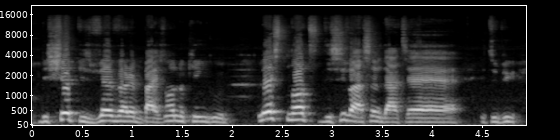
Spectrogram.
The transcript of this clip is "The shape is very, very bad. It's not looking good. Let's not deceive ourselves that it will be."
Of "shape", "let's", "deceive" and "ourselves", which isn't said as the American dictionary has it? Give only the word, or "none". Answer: ourselves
